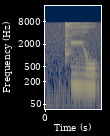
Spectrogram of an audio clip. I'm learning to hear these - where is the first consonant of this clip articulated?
lips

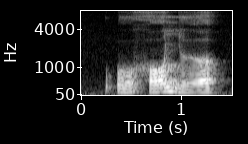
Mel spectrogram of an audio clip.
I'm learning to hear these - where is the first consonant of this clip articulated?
throat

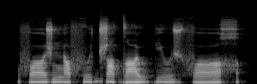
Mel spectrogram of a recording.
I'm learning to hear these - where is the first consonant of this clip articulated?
lips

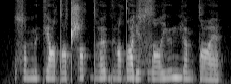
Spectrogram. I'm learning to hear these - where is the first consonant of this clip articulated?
tongue tip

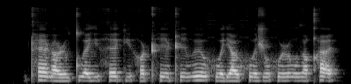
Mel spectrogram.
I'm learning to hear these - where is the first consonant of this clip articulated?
retroflex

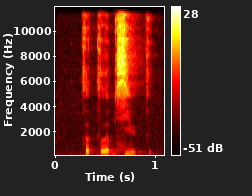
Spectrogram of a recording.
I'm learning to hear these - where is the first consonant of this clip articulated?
velum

